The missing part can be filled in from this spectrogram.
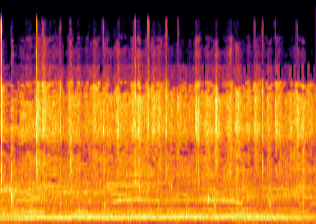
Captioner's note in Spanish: Aplausos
